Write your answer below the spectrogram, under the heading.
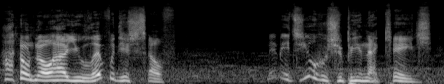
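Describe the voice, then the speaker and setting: Man acting a bitter drunk, high swooping voice. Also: very animated, moderate pace. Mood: bitter, resentful. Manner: taunting, resentful outbursts. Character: bitter drunk young man, jealous ex-hero, volatile. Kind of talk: audio drama acting.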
